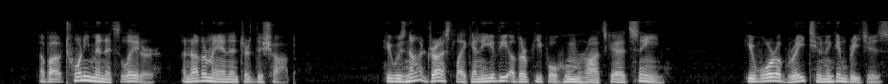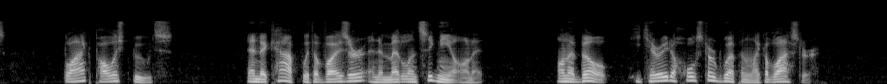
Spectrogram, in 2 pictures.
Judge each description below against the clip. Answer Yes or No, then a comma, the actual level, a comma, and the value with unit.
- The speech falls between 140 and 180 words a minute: No, average, 190 wpm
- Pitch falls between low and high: No, low, 130 Hz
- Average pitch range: Yes, average, 4.5 semitones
